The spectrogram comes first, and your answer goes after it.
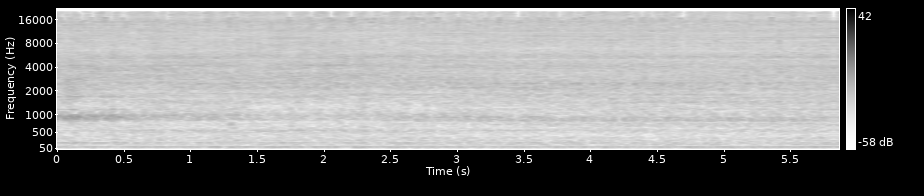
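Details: Van just jump-started after battery drained changing gauge-cluster bulbs to LED, brand new serpentine belt: smooth, even idle with steady low hum and no knocks, ticks or misses; engine runs healthy.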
